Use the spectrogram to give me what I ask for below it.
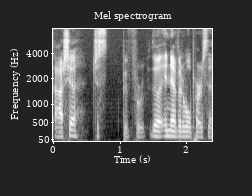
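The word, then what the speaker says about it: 아샤: fact her name is Asha it's pronounced Asha in Korean I don't know why they spelled Asia but it's Asha just for the inevitable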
